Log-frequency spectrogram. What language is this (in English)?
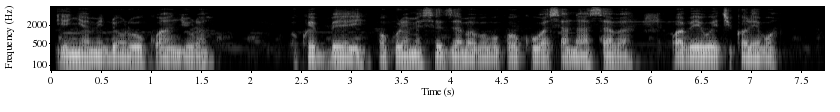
Ganda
